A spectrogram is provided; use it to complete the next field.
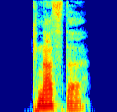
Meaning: dative singular of Knast
- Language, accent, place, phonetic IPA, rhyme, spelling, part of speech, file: German, Germany, Berlin, [ˈknastə], -astə, Knaste, noun, De-Knaste.ogg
